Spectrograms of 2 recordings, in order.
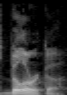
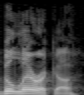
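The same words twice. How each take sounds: First: Billerica with the stress up front, BILL-ricka; local pronunciation. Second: Billerica said by the spelling, bill-LAIR-ika; wrong pronunciation. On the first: Host correcting for listeners, Billerica said the local way, BILL-ricka. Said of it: "It's not Billerica, it's Billerica". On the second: Host showing listeners how not to say it, Billerica mispronounced as bill-LAIR-ika. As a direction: say Billerica in four syllables, stressing LER. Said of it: "Pronunciation is everything. Uh, not spelling, pronunciation". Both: Shown as a demonstration.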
